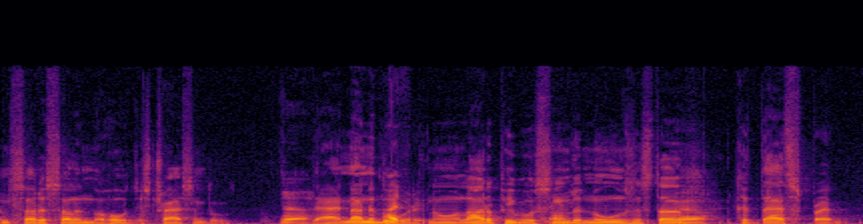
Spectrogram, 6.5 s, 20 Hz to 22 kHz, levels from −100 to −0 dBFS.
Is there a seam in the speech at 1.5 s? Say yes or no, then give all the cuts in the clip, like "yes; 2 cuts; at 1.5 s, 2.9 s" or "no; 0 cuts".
no; 1 cut; at 3.2 s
